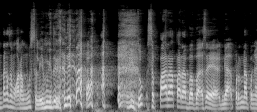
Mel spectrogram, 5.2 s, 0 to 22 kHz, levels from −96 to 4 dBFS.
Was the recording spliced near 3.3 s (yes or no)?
no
